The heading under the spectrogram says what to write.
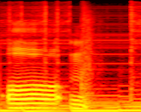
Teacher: On commence par la voyelle, puis on l'envoie dans le nez. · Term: nasales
